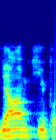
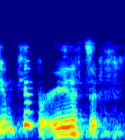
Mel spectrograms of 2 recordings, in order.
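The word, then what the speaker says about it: Yom Kippur: they have Yam Kipur which they never pronounce right. It's always Yamipur. It's not Yamore. It's Yam Kipper.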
